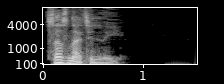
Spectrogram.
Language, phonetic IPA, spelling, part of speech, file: Russian, [sɐzˈnatʲɪlʲnɨj], сознательный, adjective, Ru-сознательный.ogg
- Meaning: 1. conscious, conscientious 2. deliberate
